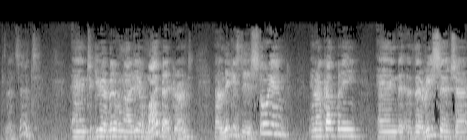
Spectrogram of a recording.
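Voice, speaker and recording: A man with a South African accent speaks high and fairly slowly, his intonation lively and his loudness swinging a lot. Audible room echo and noticeable background noise fill the recording. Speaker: branding consultant. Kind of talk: course introduction.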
